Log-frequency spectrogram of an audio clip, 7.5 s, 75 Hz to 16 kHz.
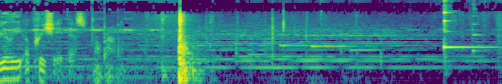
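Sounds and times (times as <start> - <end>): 
speech: 0.0 - 2.8
doorbell chiming: 6.7 - 7.5.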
